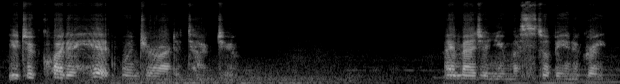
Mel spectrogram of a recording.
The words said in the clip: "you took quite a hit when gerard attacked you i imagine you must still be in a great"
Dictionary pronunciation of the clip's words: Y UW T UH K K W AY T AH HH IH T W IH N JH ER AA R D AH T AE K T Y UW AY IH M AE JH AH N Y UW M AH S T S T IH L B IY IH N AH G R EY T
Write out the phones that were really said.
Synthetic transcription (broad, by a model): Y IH T UH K K W AY T AH HH IH T W IH N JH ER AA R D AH T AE K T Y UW AY IH M AE JH AH N Y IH M AH S T S T IH L B IY IH N AH G R EY T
